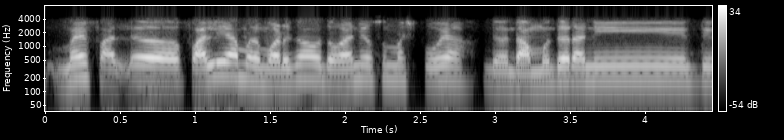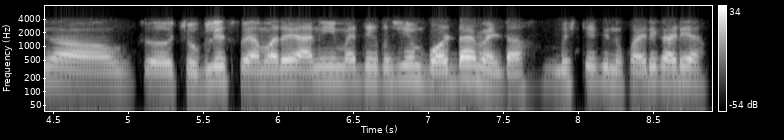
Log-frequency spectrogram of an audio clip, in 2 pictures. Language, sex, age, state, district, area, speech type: Goan Konkani, male, 30-45, Goa, Quepem, rural, conversation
